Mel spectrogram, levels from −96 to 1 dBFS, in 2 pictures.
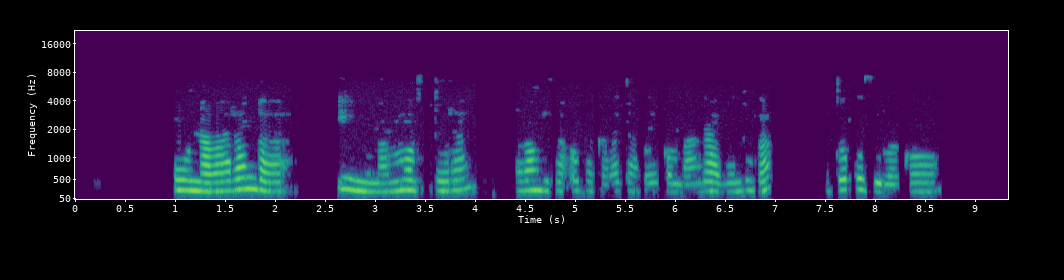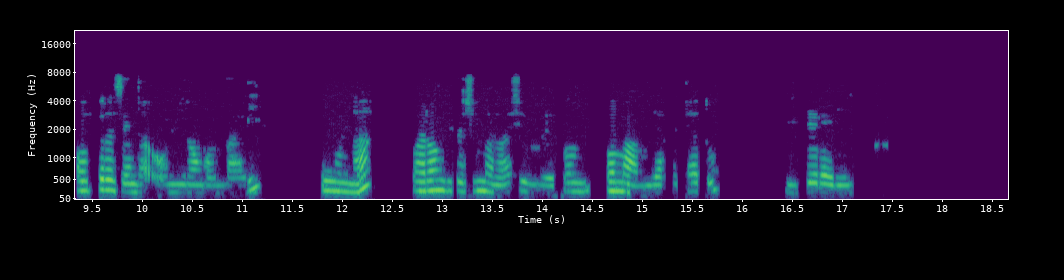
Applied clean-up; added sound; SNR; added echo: none; none; none; none.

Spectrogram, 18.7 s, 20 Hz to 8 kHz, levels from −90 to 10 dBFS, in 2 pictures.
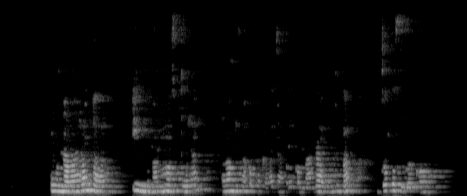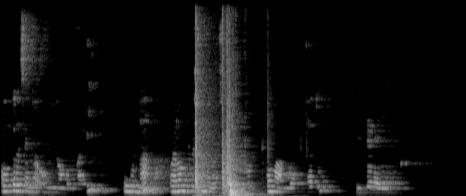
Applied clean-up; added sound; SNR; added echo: classical method WPE with log-MMSE.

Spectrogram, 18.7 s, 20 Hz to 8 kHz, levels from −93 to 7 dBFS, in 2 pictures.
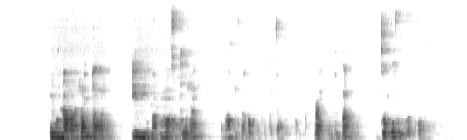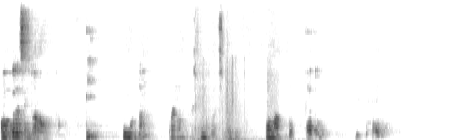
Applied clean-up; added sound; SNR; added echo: neural mask model DeepFilterNet 3.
